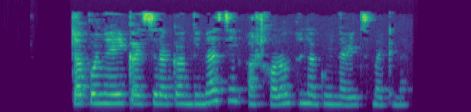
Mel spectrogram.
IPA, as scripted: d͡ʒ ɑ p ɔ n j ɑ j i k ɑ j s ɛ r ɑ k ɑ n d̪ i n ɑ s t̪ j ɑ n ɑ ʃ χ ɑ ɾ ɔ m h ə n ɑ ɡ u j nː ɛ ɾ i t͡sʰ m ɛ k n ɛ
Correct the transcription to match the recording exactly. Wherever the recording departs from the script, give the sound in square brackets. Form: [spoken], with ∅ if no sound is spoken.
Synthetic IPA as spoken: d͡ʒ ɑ p ɔ n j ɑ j i k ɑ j s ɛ [ɾ] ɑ k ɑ n d̪ i n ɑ s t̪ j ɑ n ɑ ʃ χ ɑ ɾ ɔ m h ə n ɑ ɡ u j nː ɛ ɾ i t͡sʰ m ɛ k n ɛ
